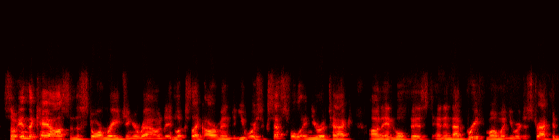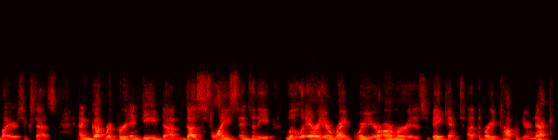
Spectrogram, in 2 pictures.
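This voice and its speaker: A man narrating a tabletop role-playing game as game master, animated and excitable, with frequent ums and uhs. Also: medium pitch, fairly quick, few pauses, muffled recording.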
